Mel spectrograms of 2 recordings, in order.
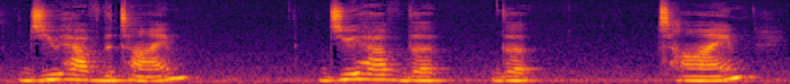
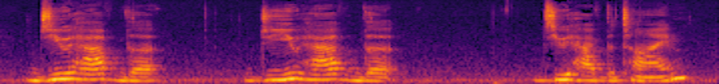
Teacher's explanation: Do you see how the word the is low in pitch? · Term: unstressed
